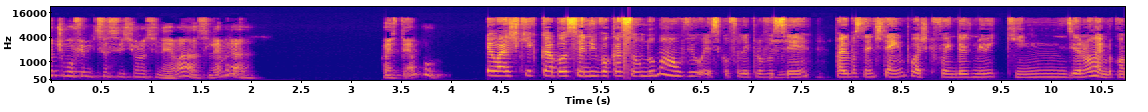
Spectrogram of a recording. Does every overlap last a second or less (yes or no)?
yes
